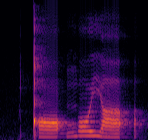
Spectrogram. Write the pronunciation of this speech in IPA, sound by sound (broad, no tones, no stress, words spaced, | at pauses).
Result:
ǃɒʔŋɔ jaʔ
